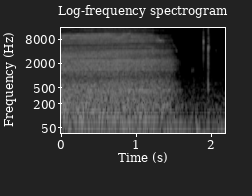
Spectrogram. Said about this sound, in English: back to center, deep breath in,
